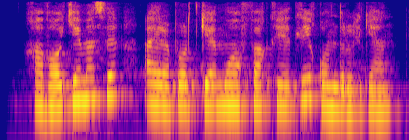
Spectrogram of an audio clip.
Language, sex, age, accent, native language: Uzbek, female, 18-24, Toshkent shahri, Uzbek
